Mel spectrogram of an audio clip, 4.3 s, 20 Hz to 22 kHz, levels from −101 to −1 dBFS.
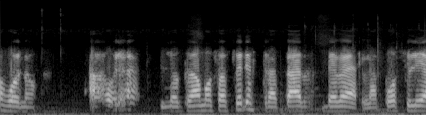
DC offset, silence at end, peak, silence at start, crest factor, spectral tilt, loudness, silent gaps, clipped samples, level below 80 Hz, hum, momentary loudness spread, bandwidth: under 0.1%; 0 s; -16 dBFS; 0 s; 18 dB; -4 dB/octave; -34 LUFS; none; under 0.1%; -62 dBFS; none; 13 LU; 8.4 kHz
